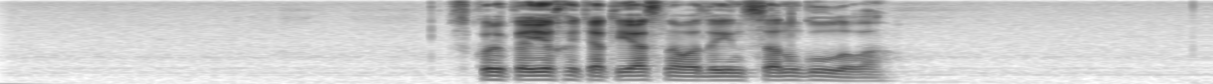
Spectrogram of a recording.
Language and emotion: Russian, neutral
